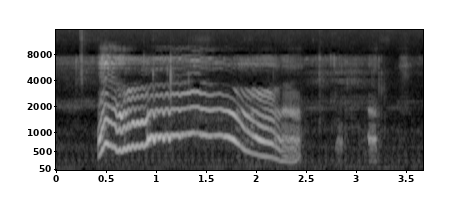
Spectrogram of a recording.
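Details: Two-week-old English Springer Spaniel puppy in Louisiana, among a litter sleeping and eating: a single long whining whimper lasting about two seconds, rising slightly then sliding downward at the end, followed by faint short squeaks.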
